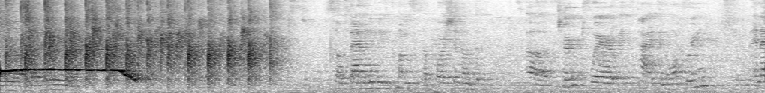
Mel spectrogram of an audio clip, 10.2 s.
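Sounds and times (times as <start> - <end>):
audience applause: 0.0 - 3.9.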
